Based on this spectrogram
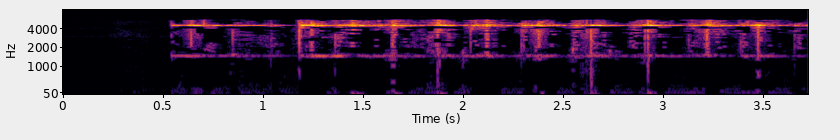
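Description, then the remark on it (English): A hand bell rings rapidly and continuously for several seconds, loud, its bright metallic tone shimmering with quick clapper strikes, before the bell is dropped. No one speaks. “That was extra rings, and I dropped the bell.”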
